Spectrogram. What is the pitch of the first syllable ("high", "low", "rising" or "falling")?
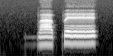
low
